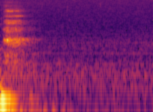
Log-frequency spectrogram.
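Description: Near silence, with a faint out-breath fading away in the first half second.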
